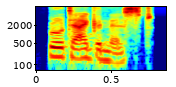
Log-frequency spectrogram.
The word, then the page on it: Protagonist: Indian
